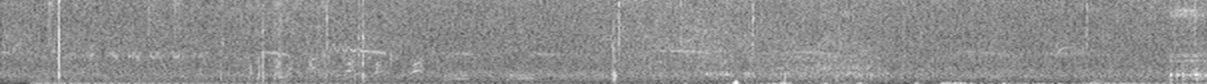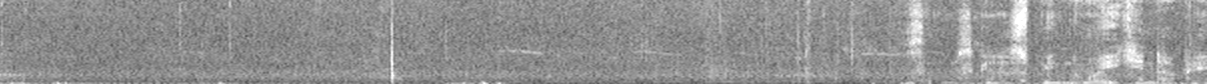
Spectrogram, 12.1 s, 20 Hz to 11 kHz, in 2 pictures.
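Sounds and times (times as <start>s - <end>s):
low thumps: 0.0s - 9.5s
insect buzzing: 0.0s - 12.0s.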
